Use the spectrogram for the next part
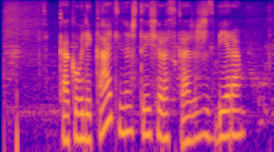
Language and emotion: Russian, positive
